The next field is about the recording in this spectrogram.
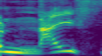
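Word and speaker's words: knife: शर्मा जी आपको नाइफ word मालूम है? नाइफ, हाँ। नाइफ। उसमें शुरुआत में जो के होता है, हाँ। वो क्या है? साइलेंट।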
